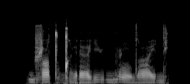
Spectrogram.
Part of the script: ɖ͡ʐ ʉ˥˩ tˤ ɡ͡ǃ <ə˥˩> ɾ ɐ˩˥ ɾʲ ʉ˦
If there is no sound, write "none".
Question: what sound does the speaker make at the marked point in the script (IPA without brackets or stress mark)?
ə˥˩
